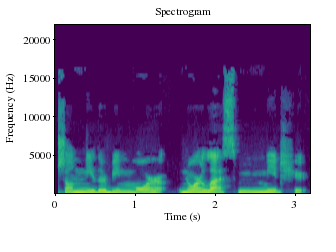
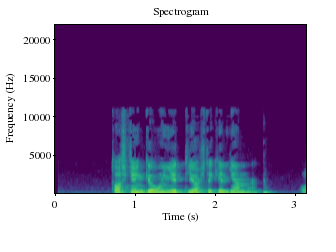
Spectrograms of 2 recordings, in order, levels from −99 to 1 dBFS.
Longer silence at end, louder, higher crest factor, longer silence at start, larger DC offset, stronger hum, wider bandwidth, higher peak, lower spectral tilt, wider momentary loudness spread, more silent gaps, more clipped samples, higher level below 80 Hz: about the same, 0.1 s vs 0 s; first, -21 LUFS vs -26 LUFS; about the same, 18 dB vs 20 dB; second, 0.05 s vs 0.75 s; neither; neither; first, 16 kHz vs 11.5 kHz; first, -4 dBFS vs -8 dBFS; second, -6 dB/octave vs -7.5 dB/octave; second, 6 LU vs 12 LU; neither; neither; second, -68 dBFS vs -48 dBFS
